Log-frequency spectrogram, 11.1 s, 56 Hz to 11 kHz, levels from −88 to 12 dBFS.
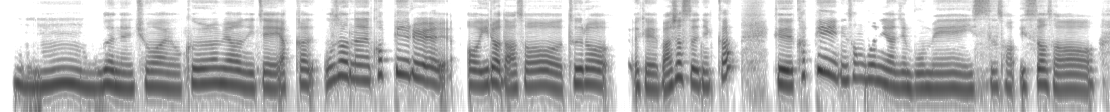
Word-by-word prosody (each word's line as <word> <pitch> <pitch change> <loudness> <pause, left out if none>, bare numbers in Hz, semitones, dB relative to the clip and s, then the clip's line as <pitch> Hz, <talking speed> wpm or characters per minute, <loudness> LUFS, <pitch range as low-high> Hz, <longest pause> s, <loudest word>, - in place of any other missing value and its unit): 음. 195 -1 +1
네네. 185 -4 +3
좋아요. 185 -3 -3
그러면 215 -2 +2
이제 180 -1 -2
약간 205 +3 -3
우선은 260 +1 +1
커피를 320 - +1 0.2
어 200 -1 0
일어나서 195 -3 0
들어 215 -2 +1 0.2
이렇게 180 -2 -2
마셨으니까 205 - 0 0.4
그 205 -2 +7
카페인 320 - +2
성분이 260 -4 -1
아직 180 -2 -1
몸에 175 0 -2
있으서 185 +1 -6
있어서 185 -2 -2
200 Hz, 275 characters per minute, -24 LUFS, 180-225 Hz, 0.4 s, 그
